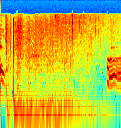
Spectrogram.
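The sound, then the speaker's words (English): A video game grenade explosion: a sharp burst followed by a heavy, low rumbling boom that sustains for about two seconds, with a brief tonal game sound effect at the end. “I've been blown up.”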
